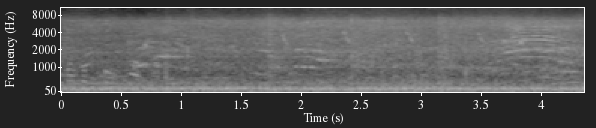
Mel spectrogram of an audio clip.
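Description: Outdoor park background: a steady low hum, with faint distant voices of children at play and a short high call near the end.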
